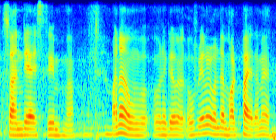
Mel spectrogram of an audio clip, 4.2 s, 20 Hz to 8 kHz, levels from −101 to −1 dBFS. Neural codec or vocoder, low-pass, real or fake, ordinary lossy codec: codec, 24 kHz, 0.9 kbps, WavTokenizer, small release; 7.2 kHz; fake; Opus, 24 kbps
